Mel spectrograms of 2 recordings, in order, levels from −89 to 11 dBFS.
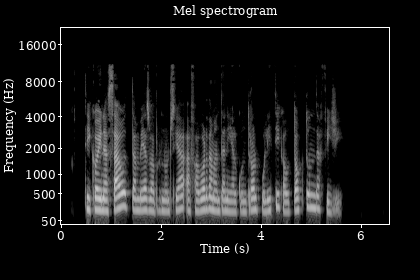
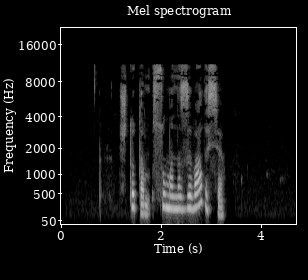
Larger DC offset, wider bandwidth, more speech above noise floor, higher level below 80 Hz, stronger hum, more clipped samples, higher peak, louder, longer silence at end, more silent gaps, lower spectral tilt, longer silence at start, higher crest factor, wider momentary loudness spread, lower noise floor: neither; about the same, 11.5 kHz vs 11.5 kHz; first, over 69 dB vs 53 dB; about the same, -72 dBFS vs -76 dBFS; neither; neither; first, 0 dBFS vs -6 dBFS; about the same, -21 LUFS vs -22 LUFS; second, 1 s vs 1.45 s; neither; first, -6 dB/octave vs -4 dB/octave; second, 0.5 s vs 1.2 s; about the same, 22 dB vs 20 dB; about the same, 12 LU vs 12 LU; first, under -90 dBFS vs -75 dBFS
